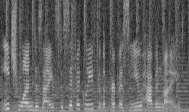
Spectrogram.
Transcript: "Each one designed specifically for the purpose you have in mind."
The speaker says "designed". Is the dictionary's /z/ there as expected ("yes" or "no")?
yes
